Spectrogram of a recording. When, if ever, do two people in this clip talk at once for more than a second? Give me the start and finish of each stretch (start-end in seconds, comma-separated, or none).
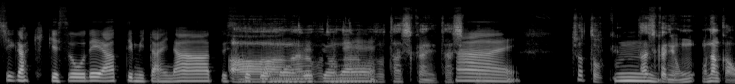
2.3-3.8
